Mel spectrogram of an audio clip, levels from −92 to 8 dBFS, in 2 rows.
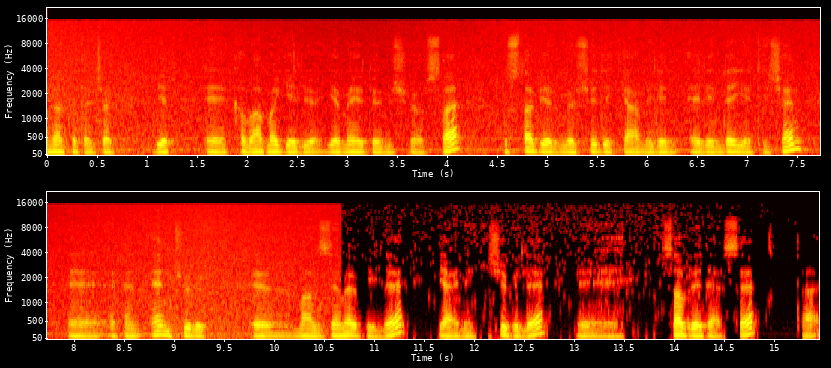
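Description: Overdone noise removal runs from 10.66 s to the end. Set too aggressively against room noise sitting about 13 dB below the speech, it drives frequency bands near its noise estimate down or off, taking quiet parts of the voice with them and leaving near-silent gaps with twinkling specks.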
